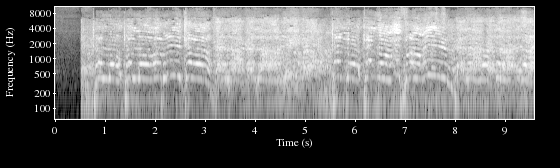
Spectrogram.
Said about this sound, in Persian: با فریاد مرگ بر اسرائیل، عراقی‌ها این روزها همبستگی دائمی خود را با ملت ایران همچنان اعلام می‌کنند.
